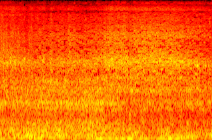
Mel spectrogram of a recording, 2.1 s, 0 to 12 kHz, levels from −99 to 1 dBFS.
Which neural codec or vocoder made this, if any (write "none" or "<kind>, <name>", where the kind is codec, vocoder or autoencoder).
none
